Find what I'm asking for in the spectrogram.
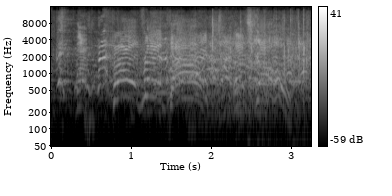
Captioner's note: laughs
